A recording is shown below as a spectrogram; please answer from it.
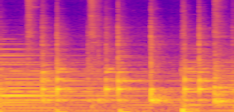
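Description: Acoustic band playing an instrumental passage: sustained piano tones with sharp percussion strikes, no vocals.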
